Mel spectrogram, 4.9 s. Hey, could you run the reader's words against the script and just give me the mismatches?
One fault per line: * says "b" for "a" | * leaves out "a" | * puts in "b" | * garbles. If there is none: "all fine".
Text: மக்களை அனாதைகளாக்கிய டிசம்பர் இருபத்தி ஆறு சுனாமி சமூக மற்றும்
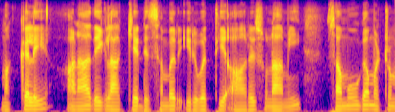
all fine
